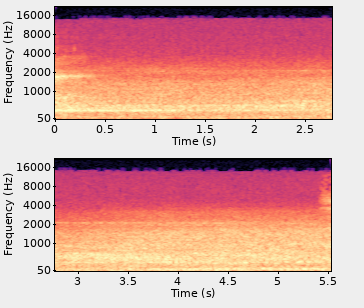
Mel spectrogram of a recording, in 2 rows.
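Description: A Lufthansa Airbus A321 in Star Alliance livery arriving from Munich at Manchester Airport gives a steady, broad jet roar that holds at even strength, heard from a distance.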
